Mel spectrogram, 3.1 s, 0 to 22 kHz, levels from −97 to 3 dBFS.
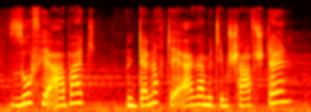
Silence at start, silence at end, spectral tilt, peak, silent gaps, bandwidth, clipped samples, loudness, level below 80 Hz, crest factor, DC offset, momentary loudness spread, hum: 0 s; 0 s; -3 dB/octave; -4 dBFS; none; 17.5 kHz; under 0.1%; -19 LUFS; -44 dBFS; 18 dB; under 0.1%; 4 LU; none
